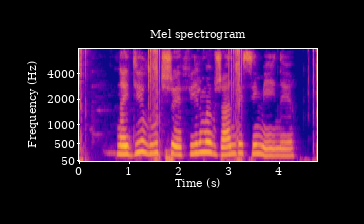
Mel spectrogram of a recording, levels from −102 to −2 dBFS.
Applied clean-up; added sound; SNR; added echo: classical method log-MMSE.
